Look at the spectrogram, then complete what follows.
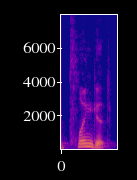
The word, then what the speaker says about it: Tlingit: chicago noted for his field work with the tlingit people did i pronounce that correctly yes got it the plinget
